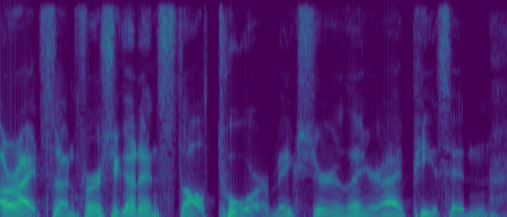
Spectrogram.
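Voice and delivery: low, soft, grumbling fatherly voice. Speaker imitates their dad helping with computer problems; low grumbling dad voice. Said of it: "He's got a low grumble".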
